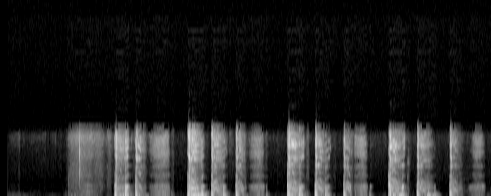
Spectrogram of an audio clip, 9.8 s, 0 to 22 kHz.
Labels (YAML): expert_labels:
- quality: good
  cough_type: dry
  dyspnea: false
  wheezing: false
  stridor: false
  choking: false
  congestion: false
  nothing: true
  diagnosis: COVID-19
  severity: mild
